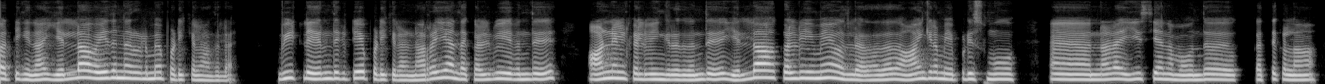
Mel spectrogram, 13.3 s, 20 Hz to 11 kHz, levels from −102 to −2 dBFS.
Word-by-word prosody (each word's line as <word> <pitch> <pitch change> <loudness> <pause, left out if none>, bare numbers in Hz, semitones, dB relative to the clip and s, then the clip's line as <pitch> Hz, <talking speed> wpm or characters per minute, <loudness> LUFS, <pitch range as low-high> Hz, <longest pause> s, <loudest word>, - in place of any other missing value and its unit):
பாத்தீங்கன்னா 205 -3 0 0.2
எல்லா 245 +7 +2
வயதினர்களுமே 245 -2 +3
படிக்கலாம் 190 -3 -3
அதுல. 165 0 -7 0.6
வீட்டுல 250 -1 -1
இருந்துகிட்டே 235 +1 0
படிக்கலாம். 190 -3 -2
நெறைய 235 +8 0
அந்தக் 210 -3 -2
கல்விய 210 +4 0
வந்து 210 +1 +1 0.6
ஆன்லைன் 245 +3 +2
கல்விங்குறது 205 -3 +1
வந்து 205 +2 +1 0.3
எல்லா 260 +8 +2 0.2
கல்வியுமே 250 +2 +3
அதுல 200 -3 0 0.2
அதாவது 200 +2 0
ஆங்கிலம் 240 +1 0
எப்படி 215 +3 -3
ஸ்மோ 215 0 -2 0.7
அ - - +1 0.3
நல்லா 210 +2 0 0.2
ஈசியா 225 0 -3
நம்ம 195 -2 0
வந்து 200 +2 0 0.4
கத்துக்கலாம். 190 -1 -2
215 Hz, 125 wpm, -23 LUFS, 195-240 Hz, 0.7 s, வயதினர்களுமே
